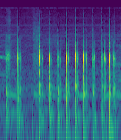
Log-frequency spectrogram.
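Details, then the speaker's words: Dacia Logan plastic door pillar trim, right side not yet sound-insulated: about eleven sharp hollow clacks in two seconds when lightly tapped; loose plastic trim cap rattling loudly against the pillar. "comparativ cu stâlpul din partea dreaptă care dacă încep să bat în el se aude Nici nu trebuie să dau tare și se aude ce gălăgie face"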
